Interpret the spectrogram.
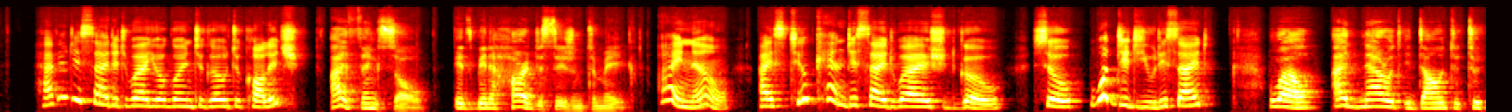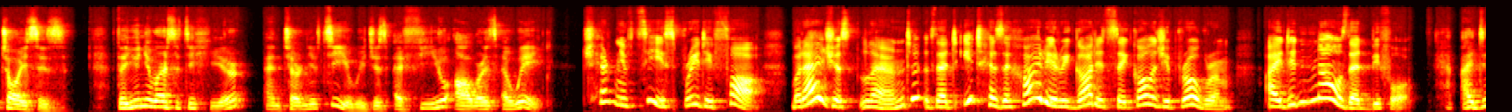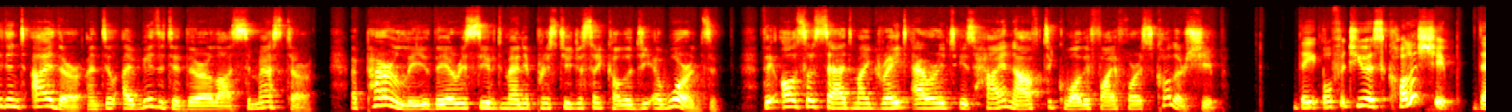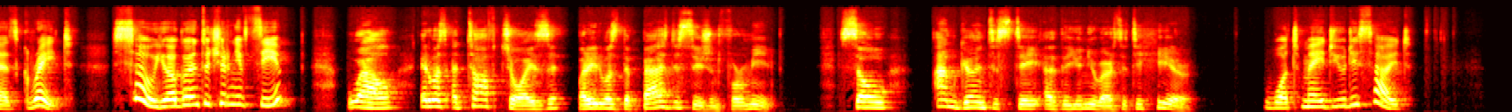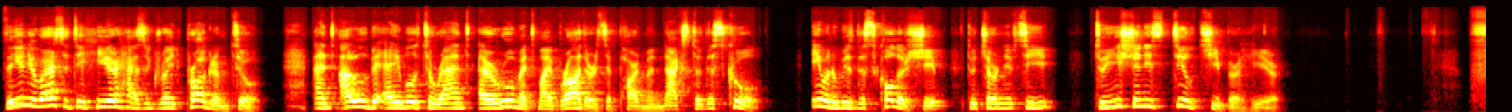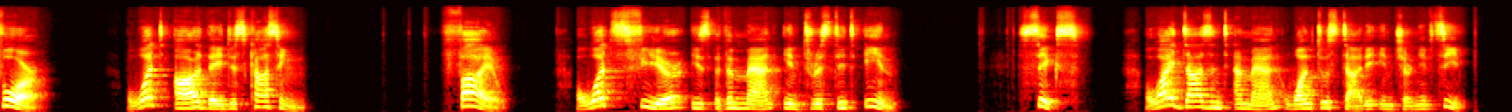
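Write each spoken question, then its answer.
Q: What are they discussing?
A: Which college or university to go to

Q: What sphere is the man interested in?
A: Psychology

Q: Why doesn't a man want to study in Chernivtsi?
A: The university here is cheaper and has a good program, and he can rent a room at his brother's apartment next to the school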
